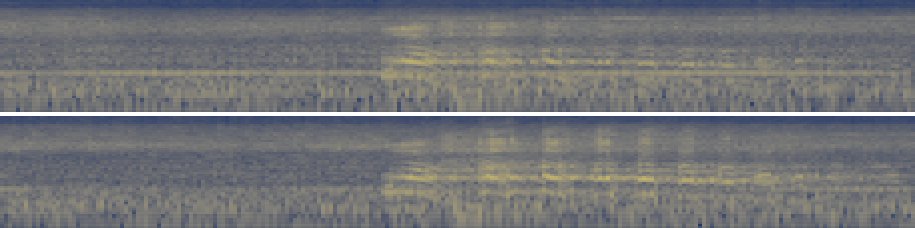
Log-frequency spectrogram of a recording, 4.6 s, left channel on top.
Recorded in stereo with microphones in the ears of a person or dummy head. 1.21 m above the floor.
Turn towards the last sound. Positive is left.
turn(degrees=-65)  # may be behind; listen again after turning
